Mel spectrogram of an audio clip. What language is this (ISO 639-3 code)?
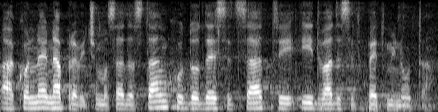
hrv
